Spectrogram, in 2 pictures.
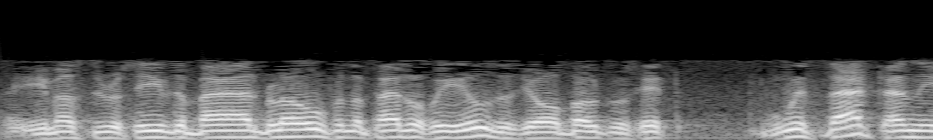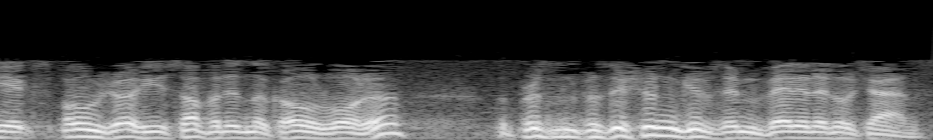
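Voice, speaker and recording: An actor playing a dry, shrewd lawyer in a 1950s radio drama, speaking formally and bluntly. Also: male voice, medium pitch, fairly quick, slightly rough, lightly acted. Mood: blunt, sceptical. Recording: muffled 1950s radio broadcast.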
